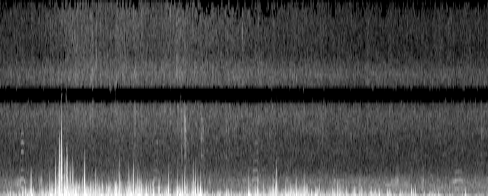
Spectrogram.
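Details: Geese flying low over a park in whipping high winds, scattering for cover and avoiding a hiker. Loud, nasal honks repeat rapidly and irregularly over heavy, rumbling wind noise.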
